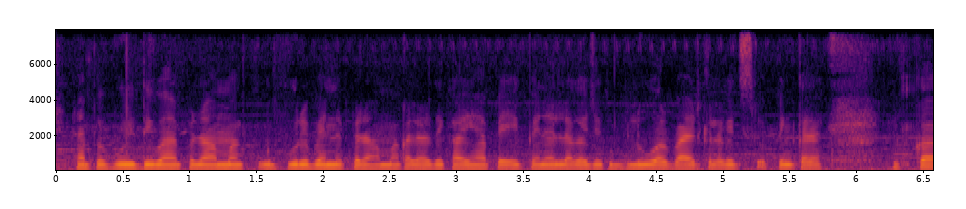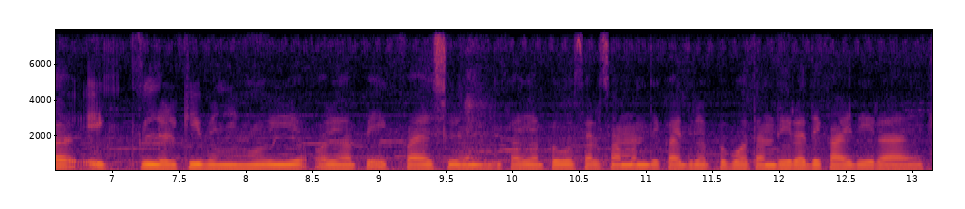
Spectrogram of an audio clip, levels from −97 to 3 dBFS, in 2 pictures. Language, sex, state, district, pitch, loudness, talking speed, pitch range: Hindi, female, Bihar, Jahanabad, 180 Hz, -36 LUFS, 265 wpm, 175-185 Hz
